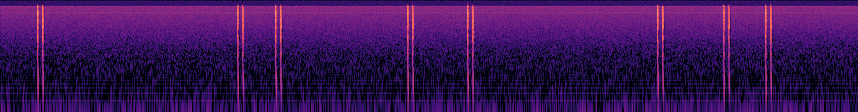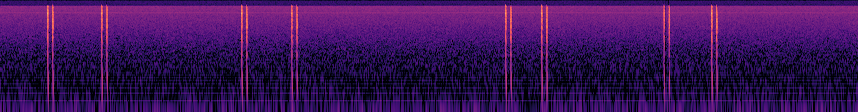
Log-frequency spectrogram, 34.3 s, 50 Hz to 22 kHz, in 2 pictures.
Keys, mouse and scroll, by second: 9.4 typing, 15.8-18.0 typing, 20.0-21.3 typing, 23.8-25.0 typing, 28.5-29.3 typing, 31.9-32.6 typing.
